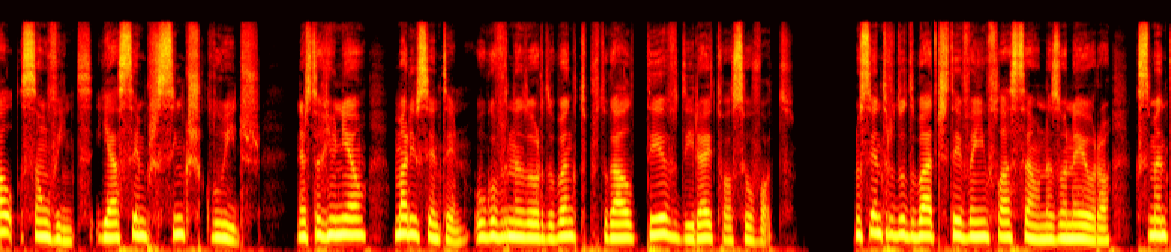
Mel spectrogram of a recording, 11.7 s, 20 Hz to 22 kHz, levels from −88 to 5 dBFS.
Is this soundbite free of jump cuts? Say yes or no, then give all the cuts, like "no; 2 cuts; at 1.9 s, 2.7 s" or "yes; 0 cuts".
yes; 0 cuts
